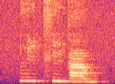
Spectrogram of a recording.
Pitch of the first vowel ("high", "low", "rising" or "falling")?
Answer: high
